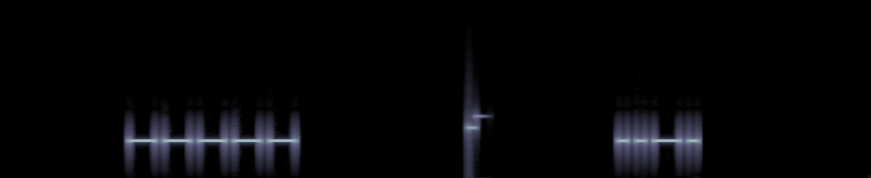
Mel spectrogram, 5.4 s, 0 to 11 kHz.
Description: Morse code, heard as a keyed tone, about 22 wpm, 700 Hz. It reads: 0 F
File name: Single-Letter-Number-22wpm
